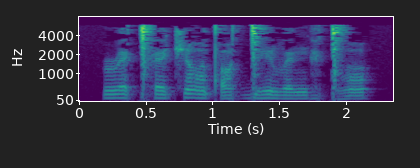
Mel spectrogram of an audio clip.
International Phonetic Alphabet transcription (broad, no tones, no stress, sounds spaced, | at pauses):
ɹ ɛ ǀʰ ɛ t͡ʃ ɑ̃ tʼ ɑ ɡ͡ǀ ẽ β ɛ ŋ ɛ̤ ɡ͡ǀ ɑ̃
